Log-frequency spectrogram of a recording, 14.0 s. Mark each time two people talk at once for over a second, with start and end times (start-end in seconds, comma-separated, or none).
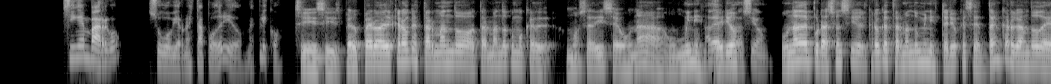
none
